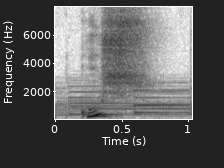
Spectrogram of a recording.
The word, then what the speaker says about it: Cush: Il y a Cush, prononcé aussi Couche.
